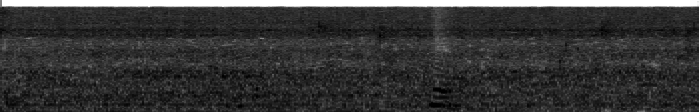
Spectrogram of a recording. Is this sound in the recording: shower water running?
yes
